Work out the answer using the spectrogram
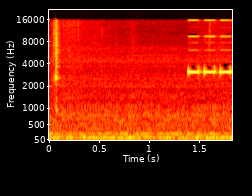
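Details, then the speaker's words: Combine at the end of a Kansas milo harvest, engine surging and derated. Steady engine rumble, then a rapid run of shrill high beeps; stop-code alarm for low transmission supply and main gear case pressure, plus a hydraulic charge pressure switch fault. "I got all sorts of stop codes. Hydraulic charge pressure switch problem. Okay, well now it just killed everything. And it won't, I don't have any hydraulic anything. Transmission supply pressure below normal."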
